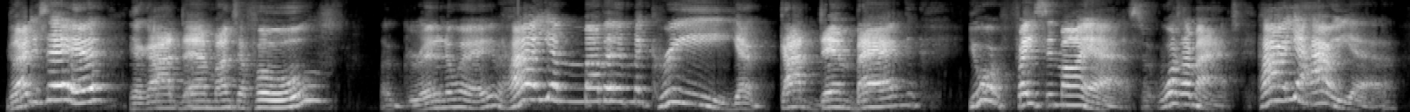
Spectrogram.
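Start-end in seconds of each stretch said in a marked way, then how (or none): 0.1-3.4 loud, high hail to a crowd; calling out. A narrator's reading. Walker greeting the spectators with curses, calling out. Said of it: "calling in his flat Midwestern accent". 5.0-14.0 high, loud mock-friendly hollering; calling out. A narrator's reading. Waving walker cursing spectators roundly, calling out. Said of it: "calling in his flat Midwestern accent".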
